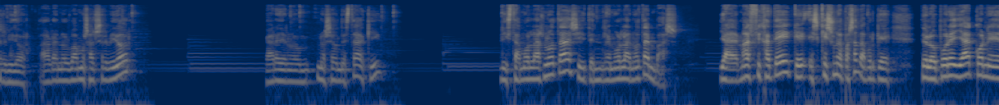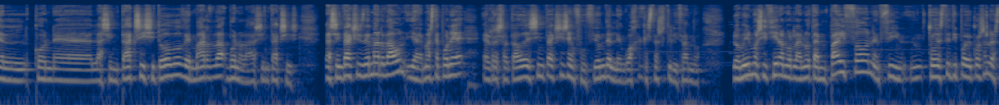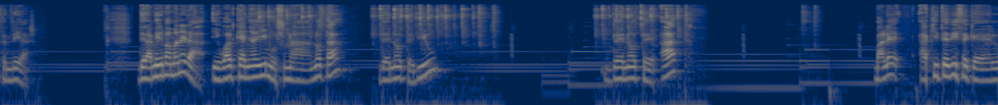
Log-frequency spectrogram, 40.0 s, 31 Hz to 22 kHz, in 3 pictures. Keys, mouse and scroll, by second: 0.0 click, 1.6 click, 2.7 click, 3.8 click, 5.0 click, 6.5 click, 7.9 click, 28.3 click, 29.1 click, 29.8-36.1 typing, 37.3 typing.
